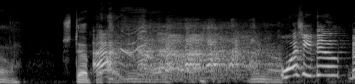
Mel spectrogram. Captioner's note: laughter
